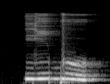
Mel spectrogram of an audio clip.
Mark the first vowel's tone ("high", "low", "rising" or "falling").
high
